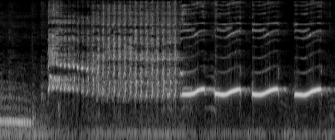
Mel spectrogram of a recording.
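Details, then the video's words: Laughingthrush (poksay) singing loudly as a master song for songbird training: a low whistle, a long fast buzzy trill, then four clear rising whistles about half a second apart. "Suara Merdu Burung Poksay Gacor"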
